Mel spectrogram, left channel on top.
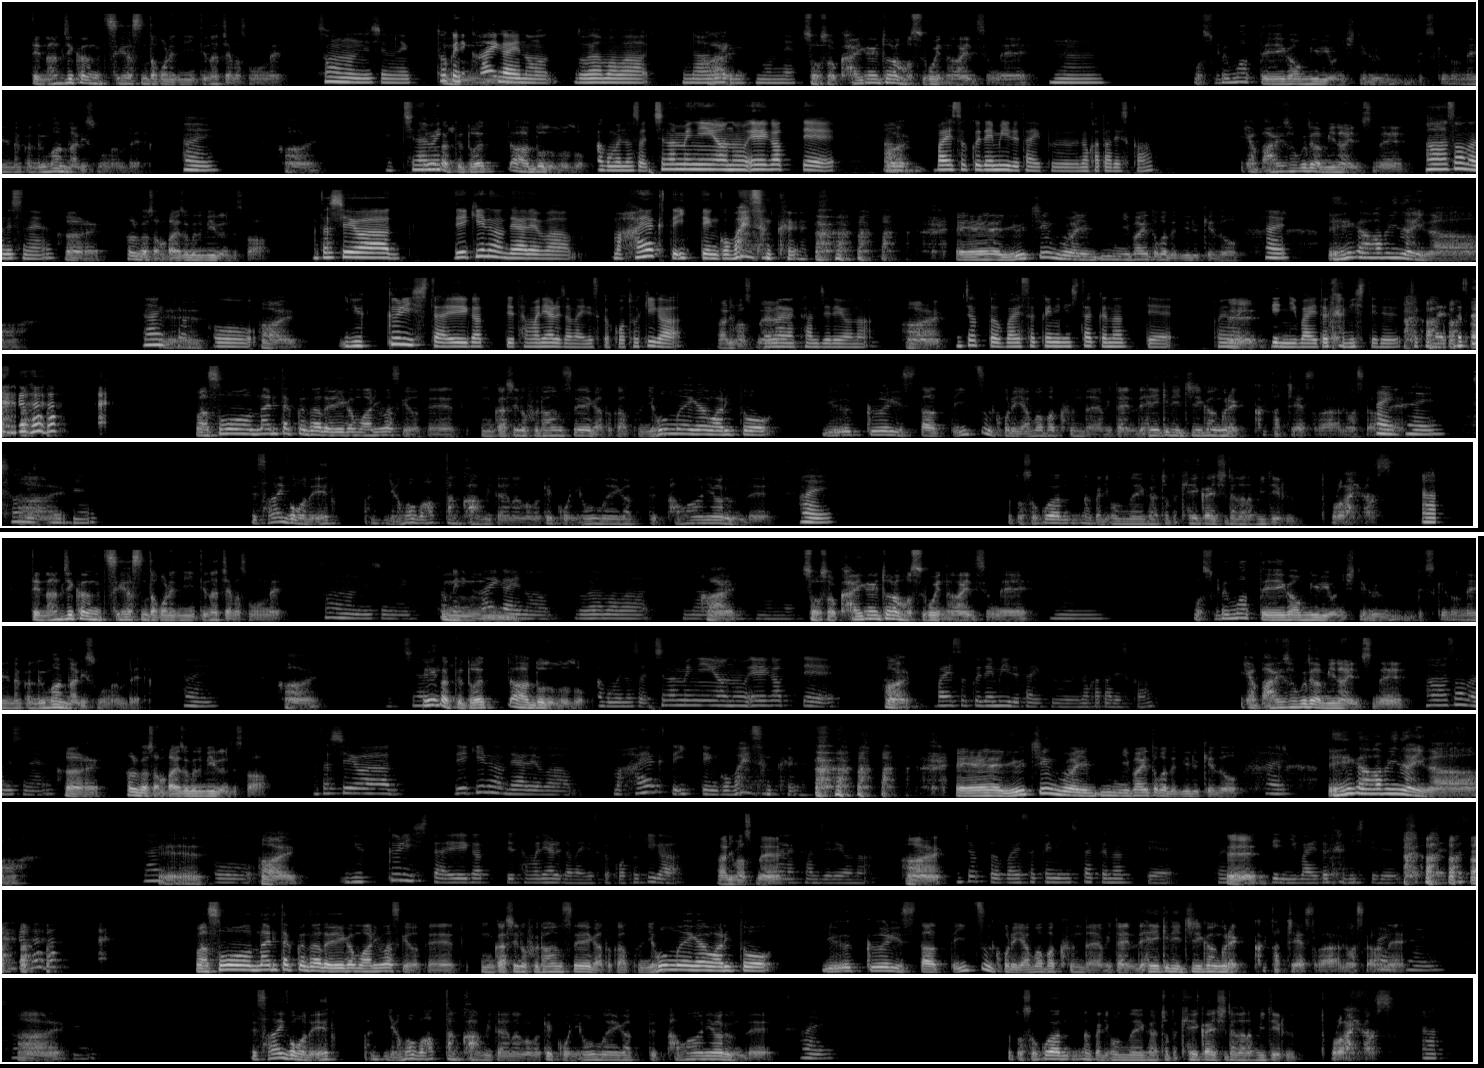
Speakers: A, on the right; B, on the left.
A: で、何時間費やすんだこれにってなっちゃいますもんね。
B: そうなんですよね。特に海外のドラマは長いですもんね。
A: うん。ん。はい。そうそう、海外ドラマすごい長いですよね。
B: うん。
A: まあ、それもあって映画を見るようにしてるんですけどね。なんか沼になりそうなので。
B: はい。
A: は
B: えちなみ
A: い。映画ってどうやって、あ、どうぞどうぞ。
B: あ、ごめんなさい。ちなみに、あの、映画って、あの、
A: はい。
B: 倍速で見るタイプの方ですか
A: いや、倍速では見ないですね。
B: ああー、そうなんですね。
A: はい。はるかさん倍速で見るんですか
B: 私は、できるのであれば、まあ、早くて1.5倍速。
A: <laughs> えー、YouTube は2倍とかで見るけど、
B: <laughs> はい。
A: 映画は見ないな
B: なんか、
A: ぁ。えー、
B: こう、
A: はい。
B: ゆっくりした映画ってたまにあるじゃないですか。こう、時が
A: ありますね。
B: 長く感じるような。
A: はい。
B: ちょっと倍速にしたくなって、うん1.2倍とかにしてる時もあります。
A: ええ <laughs>
B: <laughs>
A: まあ、そうなりたくなる映画もありますけどね。昔のフランス映画とか、あと日本の映画は割と、ゆっくりスタートっていつこれ山場来んだよみたいんで、平気で1時間ぐらい経っちゃうやつとかありますからね。
B: はい、はい。そうですよね。
A: はい。で、最後まで、え、山場あったんかみたいなのが結構日本の映画ってたまにあるんで、
B: はい。
A: ちょっとそこはなんか日本の映画ちょっと警戒しながら見ているところあります。
B: あ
